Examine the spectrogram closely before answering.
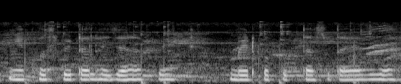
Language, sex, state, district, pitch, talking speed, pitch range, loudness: Hindi, female, Jharkhand, Garhwa, 215 Hz, 180 wpm, 210-225 Hz, -16 LUFS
